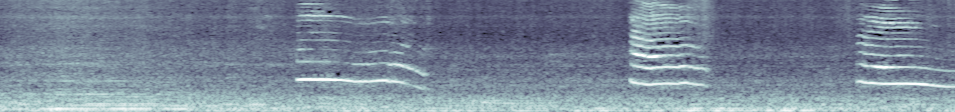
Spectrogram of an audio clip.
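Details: Mate calling by a female cat in heat: three meows a few seconds apart, the first sliding downward in pitch, the later two shorter and bright.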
